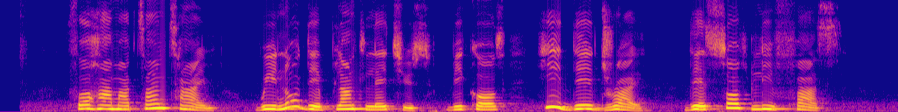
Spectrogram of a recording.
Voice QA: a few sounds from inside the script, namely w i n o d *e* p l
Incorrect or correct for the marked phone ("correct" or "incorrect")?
correct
